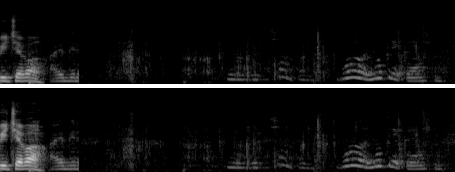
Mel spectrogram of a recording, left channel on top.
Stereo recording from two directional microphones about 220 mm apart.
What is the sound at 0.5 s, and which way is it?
Speech, 20° left (ahead or behind).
